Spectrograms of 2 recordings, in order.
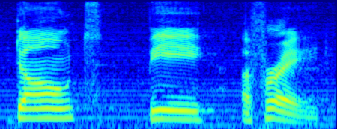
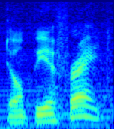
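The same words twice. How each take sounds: First: Slow, spaced-out delivery; drawn-out, deliberate quote; measured reassurance. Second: Low, softer, matter-of-fact order; short, low-key instruction; understated command. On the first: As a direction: give each word its own weight. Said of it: "we play that in juxtaposition". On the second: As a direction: state it simply and quietly as a command. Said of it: "Jesus just gives them a command". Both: Retold or imitated.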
